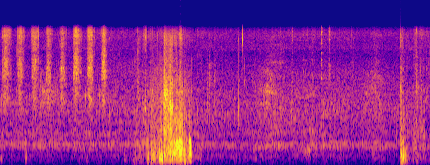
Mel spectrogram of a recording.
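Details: Honey bee swarm shifted from a small box into a bigger hive; steady hum of many bees beneath a burst of scraping and rustling handling noise, then a single loud knock.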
